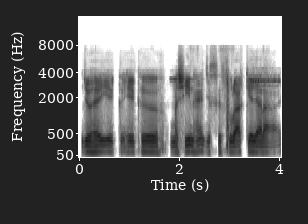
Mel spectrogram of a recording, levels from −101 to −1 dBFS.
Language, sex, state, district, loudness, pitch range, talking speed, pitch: Hindi, male, Uttar Pradesh, Budaun, -18 LUFS, 105-115 Hz, 190 wpm, 110 Hz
